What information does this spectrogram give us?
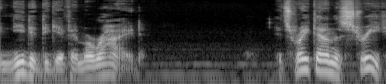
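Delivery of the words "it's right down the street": higher-pitched, mildly voiced insistence; insisting stranger, lightly acted; insistent. A narrator's reading. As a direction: keep pressing the point, pitch raised. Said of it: "he kept insisting".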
